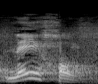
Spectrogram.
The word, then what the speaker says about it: Nahum: 我听一位犹太人说啊，这个英语啊是念作 Nahum，但是呢希伯来话跟中文啊很相近。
